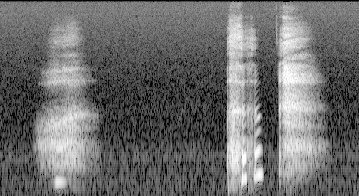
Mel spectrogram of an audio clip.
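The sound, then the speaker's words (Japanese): A big, drawn-out breathy yawn from a tired person comes first, then a few shorter breathy vocal sounds. All of it is fairly quiet. “大きなあくびだったね。”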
